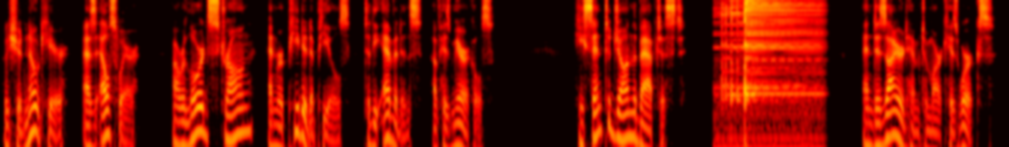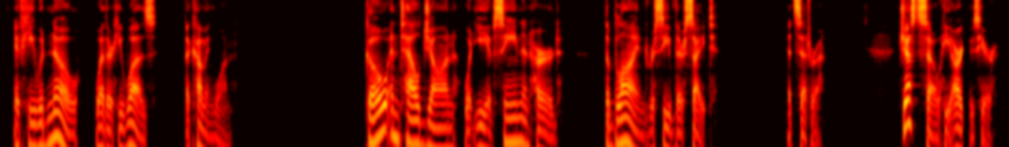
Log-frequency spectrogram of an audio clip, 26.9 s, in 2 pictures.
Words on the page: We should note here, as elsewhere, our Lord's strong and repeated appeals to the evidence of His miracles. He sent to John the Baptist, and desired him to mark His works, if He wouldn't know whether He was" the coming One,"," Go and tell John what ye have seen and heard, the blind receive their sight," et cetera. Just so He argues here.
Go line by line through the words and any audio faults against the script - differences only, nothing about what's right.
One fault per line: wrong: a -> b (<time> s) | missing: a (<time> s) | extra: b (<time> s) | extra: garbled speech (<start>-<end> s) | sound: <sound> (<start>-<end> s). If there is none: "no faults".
sound: tap (9.5-11.1 s)
wrong: wouldn't -> would (13.9 s)
sound: dropout (26.3-26.4 s)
